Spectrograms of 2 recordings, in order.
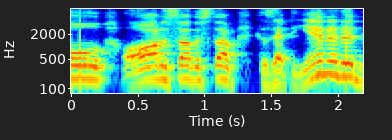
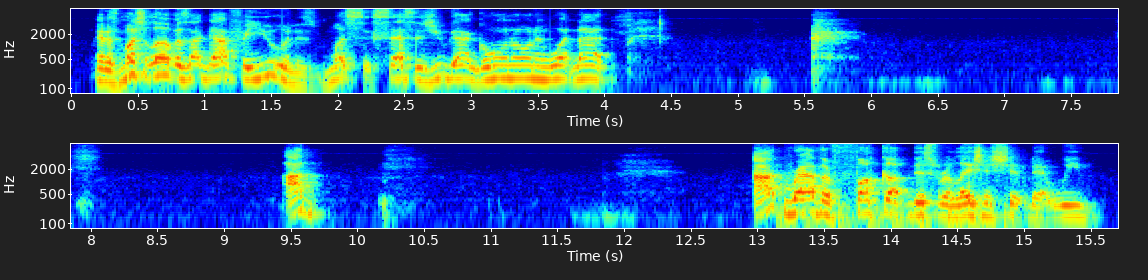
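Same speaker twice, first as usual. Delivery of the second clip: choking up, tearing up, holding back tears. Telling the other speaker how much this means to them: choking up. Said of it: "I'm choking up".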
